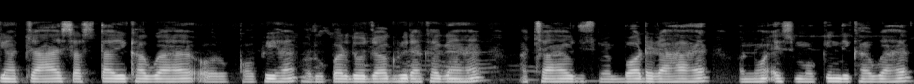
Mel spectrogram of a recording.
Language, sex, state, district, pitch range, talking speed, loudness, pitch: Bajjika, male, Bihar, Vaishali, 130-135 Hz, 195 wpm, -16 LUFS, 135 Hz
